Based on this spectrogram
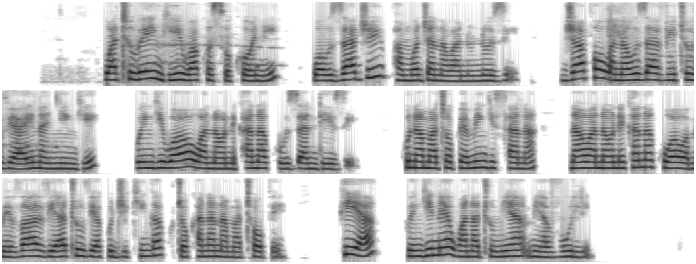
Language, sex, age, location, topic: Swahili, female, 18-24, Kisii, finance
